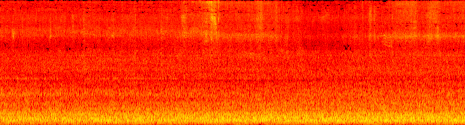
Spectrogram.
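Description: Jet airliner cabin noise in cruise flight: a steady low rumble of engines and rushing air.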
